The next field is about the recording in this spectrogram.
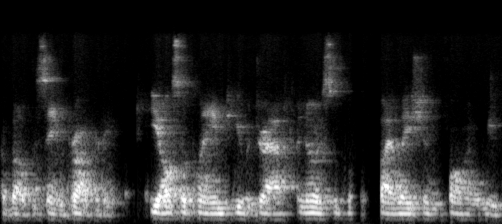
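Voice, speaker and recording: This man has a dark, mellow tone and fairly even intonation, with audible room echo around him. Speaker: appellant resident at town hearing. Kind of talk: reading a prepared statement. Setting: town board hearing. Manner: soft-spoken.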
